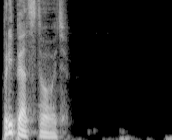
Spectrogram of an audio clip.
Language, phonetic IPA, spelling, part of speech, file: Russian, [prʲɪˈpʲat͡stvəvətʲ], препятствовать, verb, Ru-препятствовать.ogg
- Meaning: to hinder, to prevent, to prohibit, to impede, to put obstacles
